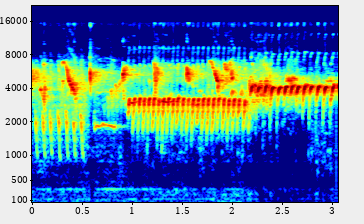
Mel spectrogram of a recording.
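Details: Male canary singing to stir other males: a few sharp chips, then a fast mechanical rattle at a lower pitch, switching to a higher, evenly pulsed rattling trill.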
